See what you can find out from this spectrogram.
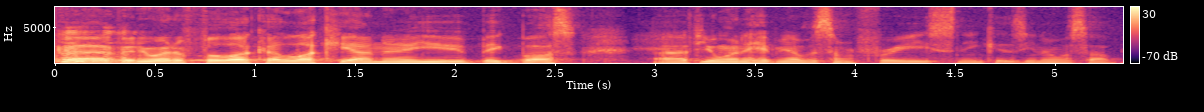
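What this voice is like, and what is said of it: South African accent. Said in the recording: “my sexy accent is South African”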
